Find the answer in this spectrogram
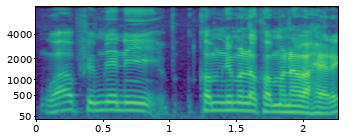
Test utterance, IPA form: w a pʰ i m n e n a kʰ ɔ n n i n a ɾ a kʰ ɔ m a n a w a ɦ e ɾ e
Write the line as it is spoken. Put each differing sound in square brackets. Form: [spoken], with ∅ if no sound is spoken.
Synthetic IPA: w a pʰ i m n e n [i] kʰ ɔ [m] n i [m] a [l] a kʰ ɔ m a n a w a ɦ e ɾ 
